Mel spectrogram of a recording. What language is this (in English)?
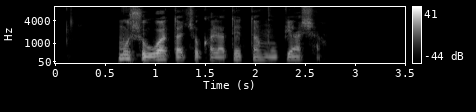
Jauja Wanca Quechua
